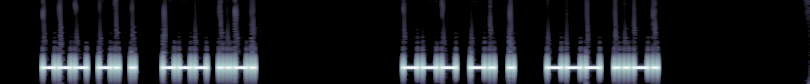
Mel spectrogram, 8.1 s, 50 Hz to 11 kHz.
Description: Morse code, heard as a keyed tone, about 34 wpm, 700 Hz. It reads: ONE OF ONE OF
